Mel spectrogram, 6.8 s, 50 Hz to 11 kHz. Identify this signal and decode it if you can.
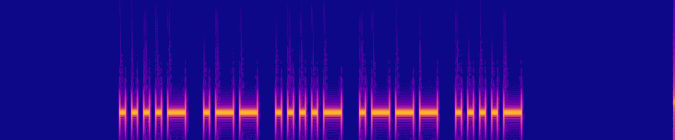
Morse code, heard as a keyed tone, about 20 wpm, 700 Hz. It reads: 4W4J4
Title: Five Challenging Letter-Number Combinations 20wpm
